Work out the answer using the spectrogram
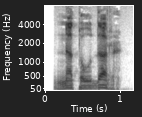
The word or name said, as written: नतोदर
